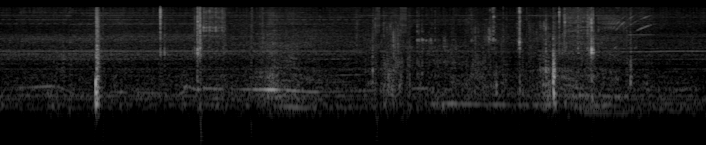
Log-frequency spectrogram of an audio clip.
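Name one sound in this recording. A disc tray clicks and whirs as it opens and closes.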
